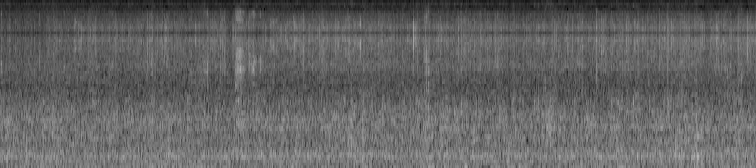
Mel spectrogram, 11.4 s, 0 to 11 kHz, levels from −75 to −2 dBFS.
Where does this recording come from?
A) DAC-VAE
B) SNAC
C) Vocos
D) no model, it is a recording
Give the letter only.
D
